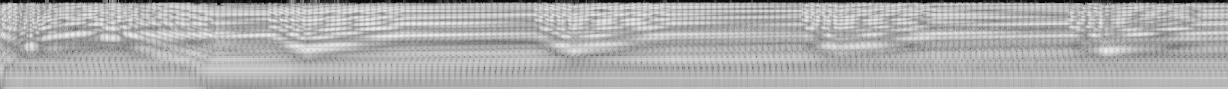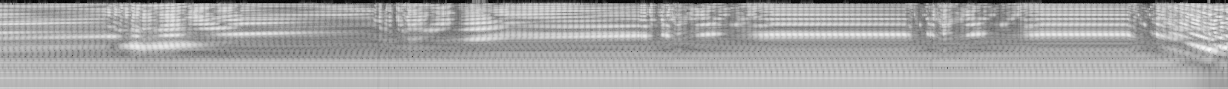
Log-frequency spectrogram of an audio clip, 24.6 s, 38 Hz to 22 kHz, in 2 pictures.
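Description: A Make Noise STO oscillator drone through a Modcan Dual Phaser, its two 24-stage phasers chained into 48-stage phasing. Deep, intense sweeps repeat about every two and a half to three seconds, driven by Maths envelopes. Near the end the sweeps turn into quicker, shorter flickers.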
